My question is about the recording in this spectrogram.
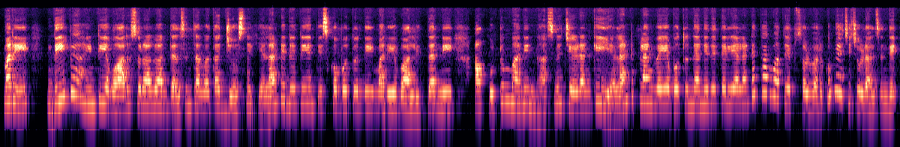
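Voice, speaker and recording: A woman narrating an episode recap of a serial, pausing often with filler sounds and restarts. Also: a little high, expressive, warm tone. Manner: frequent "ah" fillers and restarts, acting out quotes.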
